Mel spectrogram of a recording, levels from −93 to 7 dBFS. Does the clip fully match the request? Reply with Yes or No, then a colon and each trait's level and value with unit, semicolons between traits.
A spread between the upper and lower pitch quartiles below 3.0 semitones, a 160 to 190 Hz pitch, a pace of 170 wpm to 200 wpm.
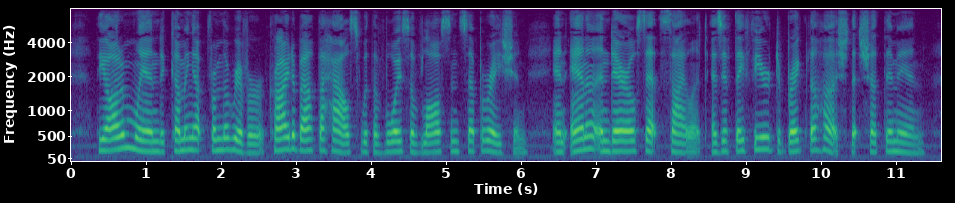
No: narrow, 2.4 semitones; high, 200 Hz; average, 190 wpm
